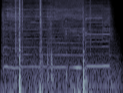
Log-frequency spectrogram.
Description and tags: cdrwcocas processed
sound of a cd coming inside a mac laptop, slightly processed for sound optimization...
cd, mechanical, technology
